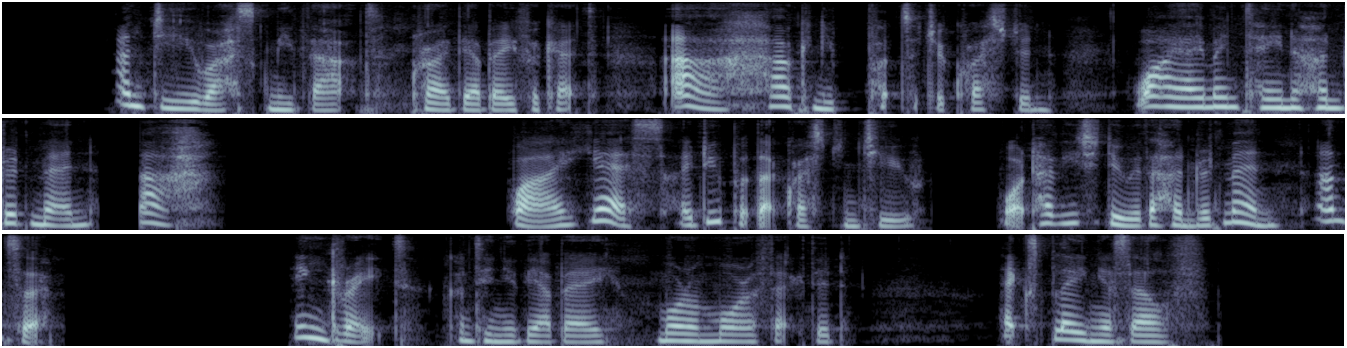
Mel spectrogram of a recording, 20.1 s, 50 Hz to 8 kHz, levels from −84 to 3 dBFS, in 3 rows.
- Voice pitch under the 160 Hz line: No, medium, 185 Hz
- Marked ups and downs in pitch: Yes, wide, 5.7 semitones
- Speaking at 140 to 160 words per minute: Yes, average, 155 wpm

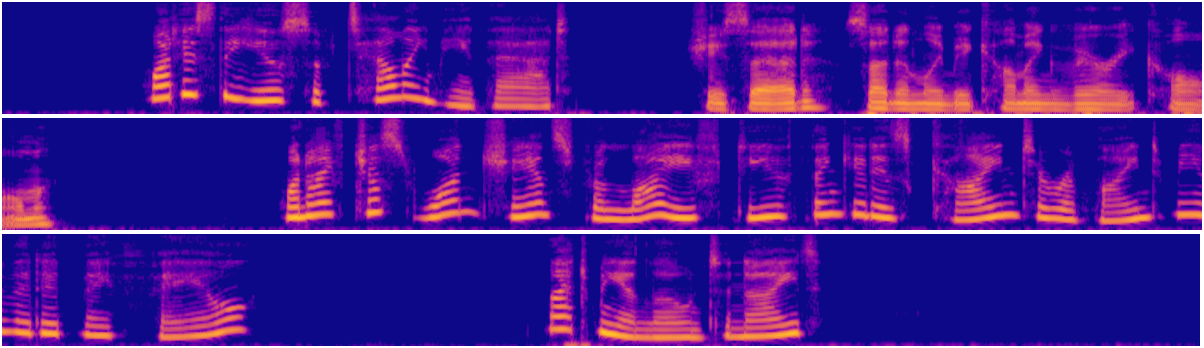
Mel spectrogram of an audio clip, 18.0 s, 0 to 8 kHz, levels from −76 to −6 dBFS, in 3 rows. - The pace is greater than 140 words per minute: No, slow, 135 wpm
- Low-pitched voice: No, high, 225 Hz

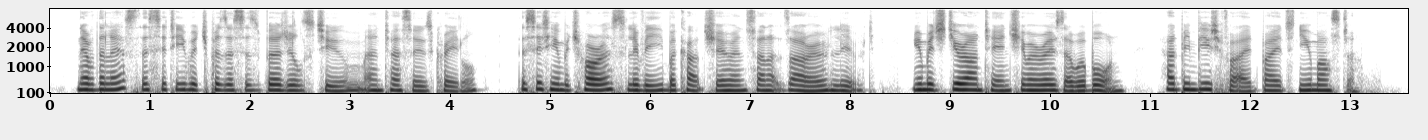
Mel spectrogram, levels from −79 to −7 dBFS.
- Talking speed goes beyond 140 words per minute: Yes, average, 150 wpm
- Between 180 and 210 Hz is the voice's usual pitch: Yes, medium, 185 Hz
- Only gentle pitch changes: Yes, narrow, 2.3 semitones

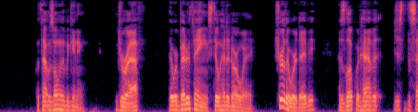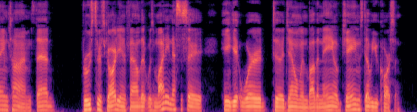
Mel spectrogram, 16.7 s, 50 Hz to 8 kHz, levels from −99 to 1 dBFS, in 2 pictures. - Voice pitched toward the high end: No, low, 110 Hz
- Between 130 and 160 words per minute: No, average, 185 wpm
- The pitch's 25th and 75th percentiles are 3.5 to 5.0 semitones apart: No, average, 2.9 semitones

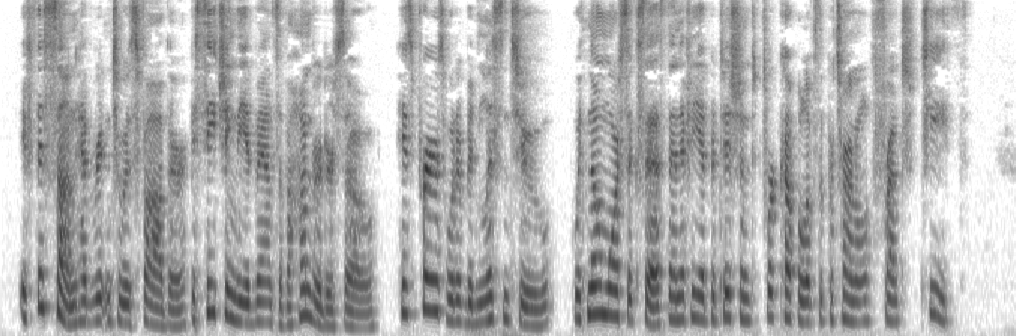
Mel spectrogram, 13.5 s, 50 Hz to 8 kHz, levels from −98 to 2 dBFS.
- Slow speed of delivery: No, average, 175 wpm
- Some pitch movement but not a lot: Yes, average, 4.6 semitones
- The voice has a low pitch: No, high, 190 Hz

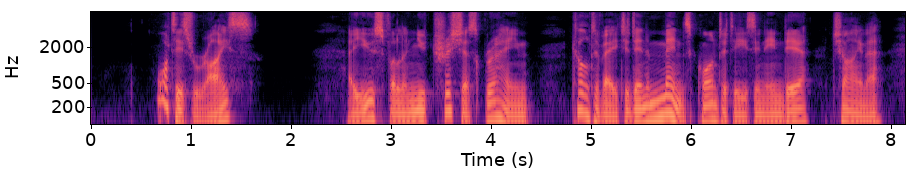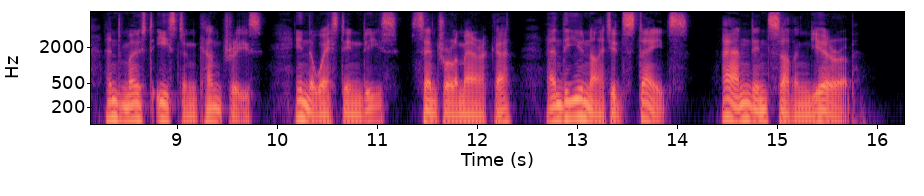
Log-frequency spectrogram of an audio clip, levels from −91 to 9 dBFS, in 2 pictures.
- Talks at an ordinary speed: No, slow, 120 wpm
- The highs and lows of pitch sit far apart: Yes, wide, 6.3 semitones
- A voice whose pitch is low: Yes, very low, 85 Hz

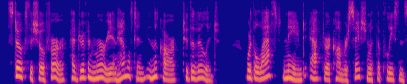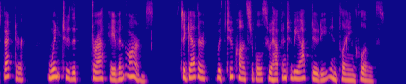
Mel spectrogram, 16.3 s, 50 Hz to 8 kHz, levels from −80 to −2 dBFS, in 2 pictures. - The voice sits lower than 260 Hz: Yes, medium, 185 Hz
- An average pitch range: Yes, average, 4.7 semitones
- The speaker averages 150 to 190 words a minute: Yes, average, 160 wpm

